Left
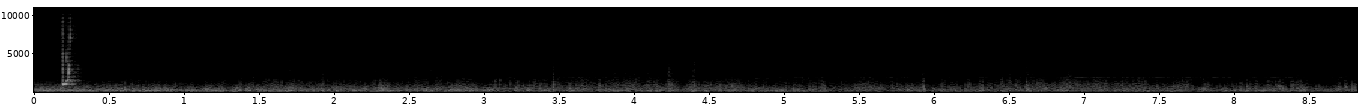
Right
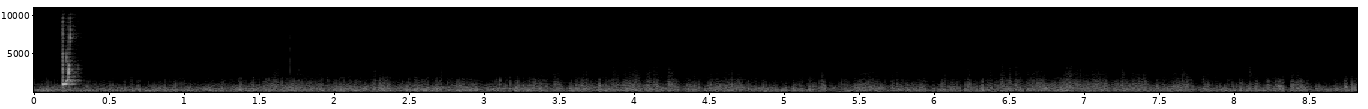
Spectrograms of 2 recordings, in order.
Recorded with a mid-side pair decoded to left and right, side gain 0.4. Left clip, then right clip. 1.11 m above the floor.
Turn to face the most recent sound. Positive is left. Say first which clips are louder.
# right 8 dB
turn(degrees=-55)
